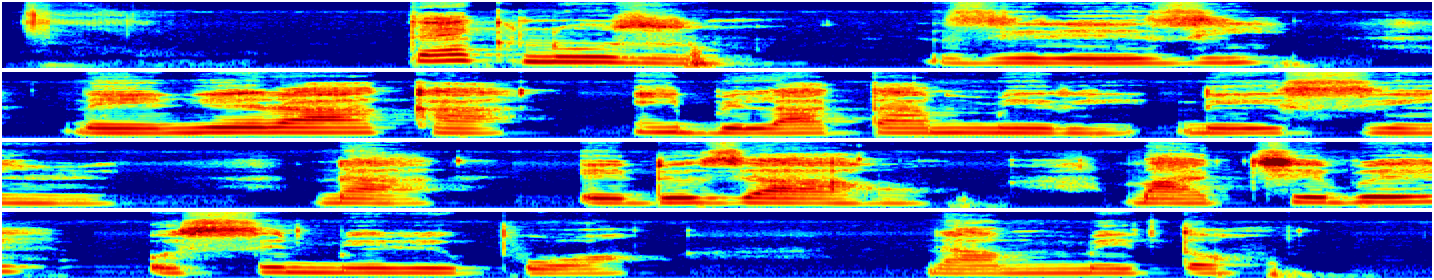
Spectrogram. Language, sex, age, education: Igbo, female, 15-29, tertiary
